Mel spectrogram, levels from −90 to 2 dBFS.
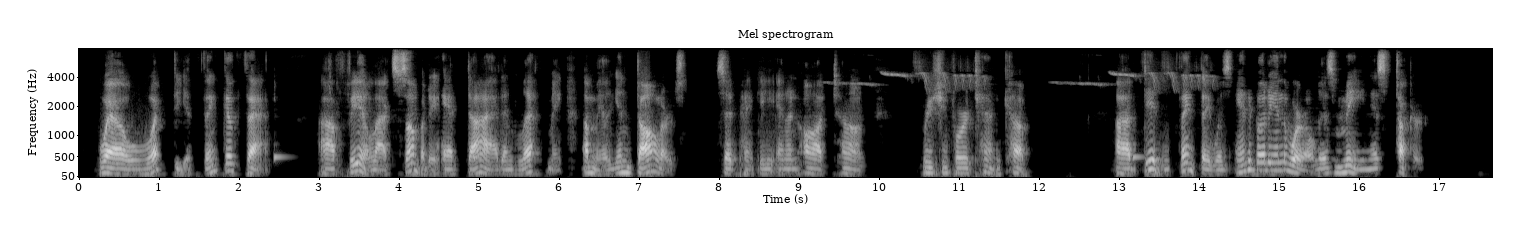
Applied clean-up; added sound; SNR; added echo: classical method Wiener filter.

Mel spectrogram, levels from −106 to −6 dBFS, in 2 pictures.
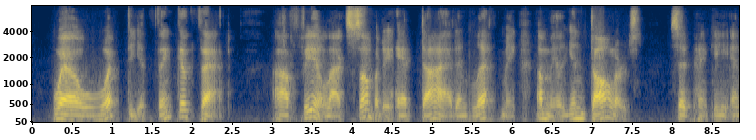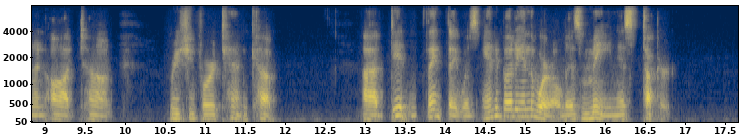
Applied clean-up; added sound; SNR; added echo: none; none; none; none.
